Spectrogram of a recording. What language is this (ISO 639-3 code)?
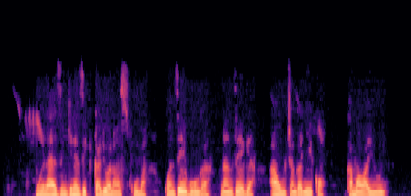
swa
